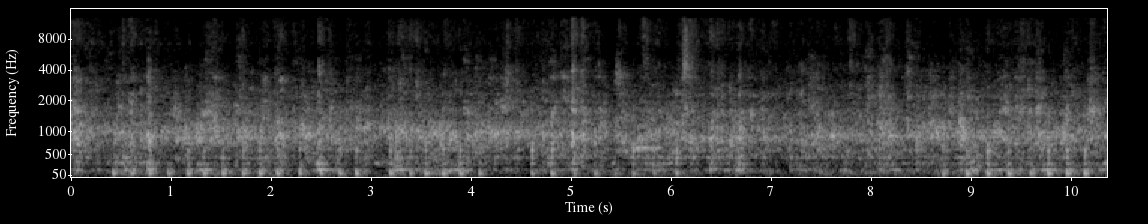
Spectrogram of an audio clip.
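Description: A cat's low, continuous rumble, pulsing rapidly.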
